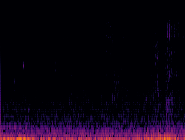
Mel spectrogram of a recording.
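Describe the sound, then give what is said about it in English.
A domestic cat purrs steadily, a low rumbling drone with a pulsing rhythm that swells slightly louder toward the end, with no talking over it. “And we have the non-talking cat today. Oh, now you're gonna say meow?”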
